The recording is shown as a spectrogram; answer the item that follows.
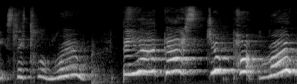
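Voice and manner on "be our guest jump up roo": very high and loud, eager; welcoming character voice. Acted. Animals inviting Roo into the digger, high and loud. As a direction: cheerfully invite him aboard.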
